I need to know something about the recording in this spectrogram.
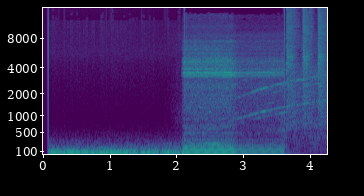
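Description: A race car engine running, heard muffled and low for the first two seconds, then opening up clear with a rising whine. It drops away about three and a half seconds in.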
